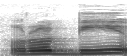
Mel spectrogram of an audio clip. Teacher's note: Ra in this case is going to be heavy. It has a fatha.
